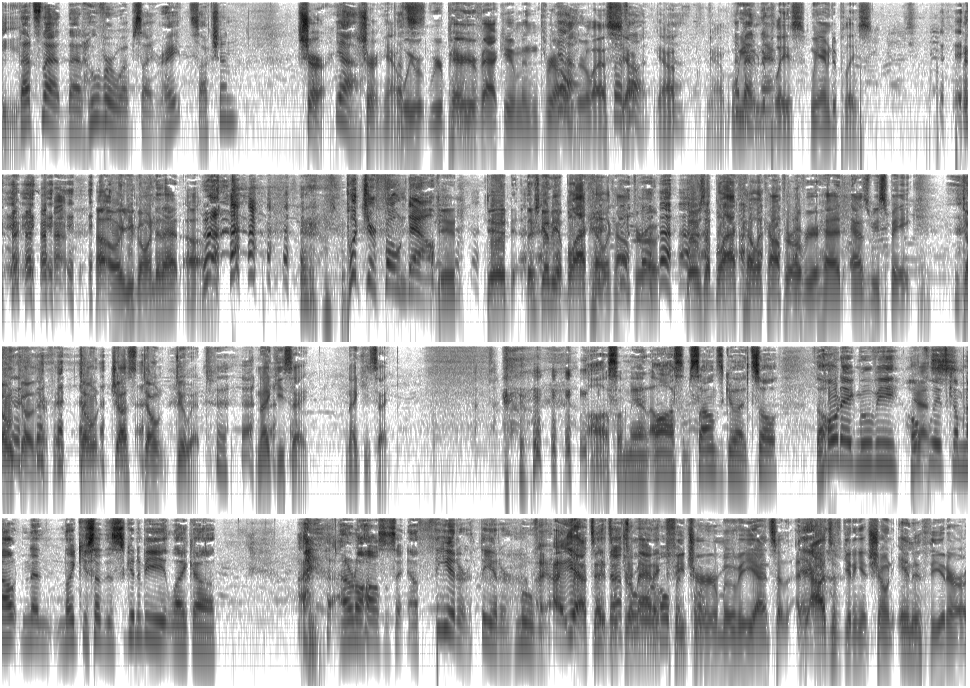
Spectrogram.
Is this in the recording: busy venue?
yes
